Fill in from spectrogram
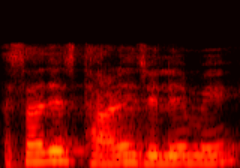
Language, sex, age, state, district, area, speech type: Sindhi, male, 18-30, Maharashtra, Thane, urban, spontaneous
